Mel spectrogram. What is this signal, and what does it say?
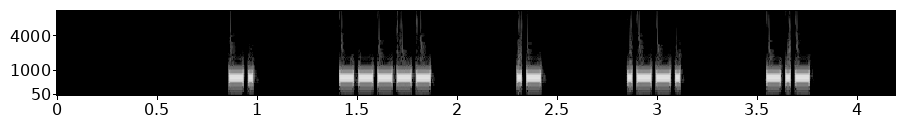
Morse code, heard as a keyed tone, about 52 wpm, spaced as for 17 wpm, 700 Hz. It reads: N0APK
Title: USA Call Signs - 5 Characters - 6x Character Spacing - 50wpm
